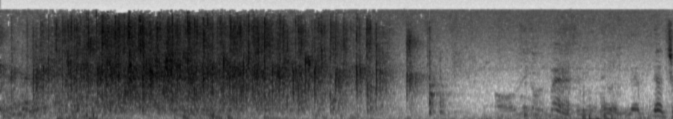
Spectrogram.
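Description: A concert audience claps loudly for about six seconds, a dense wash of applause that thins out, followed by scattered murmurs and a few laughs from the crowd.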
